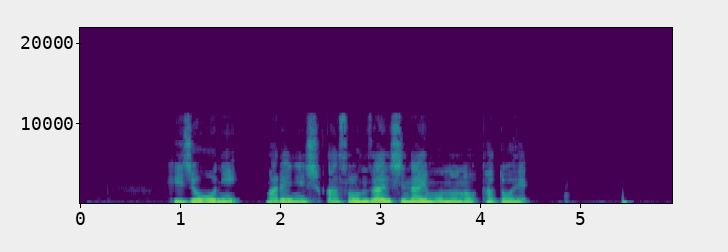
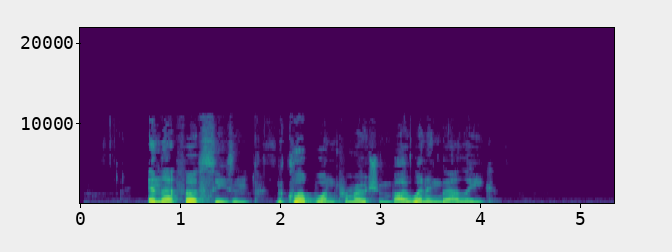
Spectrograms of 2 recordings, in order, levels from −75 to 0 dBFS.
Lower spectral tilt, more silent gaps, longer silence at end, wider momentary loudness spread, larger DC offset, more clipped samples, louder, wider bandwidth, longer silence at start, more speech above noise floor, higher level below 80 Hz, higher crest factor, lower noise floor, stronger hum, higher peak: about the same, -7 dB/octave vs -7 dB/octave; neither; second, 0.45 s vs 1.3 s; about the same, 16 LU vs 15 LU; neither; neither; about the same, -19 LUFS vs -19 LUFS; about the same, 11.5 kHz vs 11.5 kHz; first, 0.95 s vs 0.7 s; about the same, 46 dB vs 46 dB; about the same, -44 dBFS vs -42 dBFS; second, 14 dB vs 20 dB; about the same, -65 dBFS vs -64 dBFS; neither; second, -6 dBFS vs 0 dBFS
